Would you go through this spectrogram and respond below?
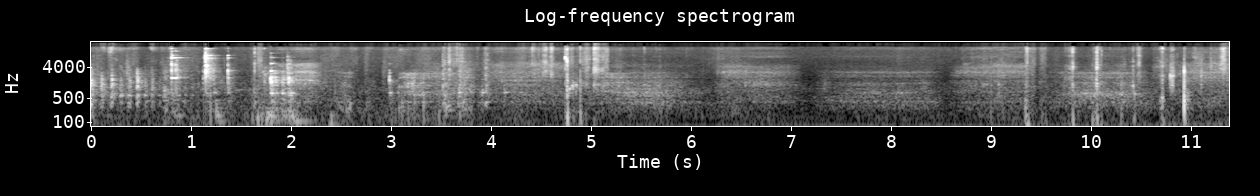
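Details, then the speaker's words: Hand lapping a normally-closed valve's seat with slightly coarser paste: gritty, uneven back-and-forth scraping in short bursts as the seat beds in to an even matte finish. "Nice matte seat all the way around. A little bit more. Try some slightly coarser paste."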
